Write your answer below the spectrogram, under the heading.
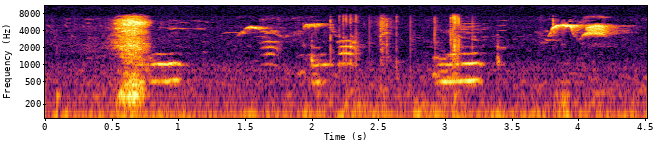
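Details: A nuthatch, heard from a deck by a river in the morning on May 3, gives short nasal notes in quick little runs that sound like laughing, with higher squeaky notes near the end over a low background rumble.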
